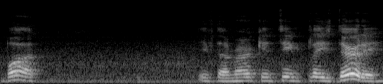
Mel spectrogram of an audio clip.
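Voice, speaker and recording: An older Hawaiian man with a fairly high, darkish voice answers oral history interview questions at an unhurried pace. He's blunt and plainspoken and laughs easily. The room is echoey, with a faint hiss.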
